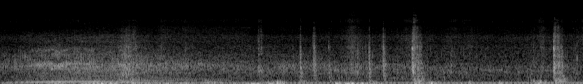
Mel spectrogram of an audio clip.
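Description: A car engine hums as a car drives along a road.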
